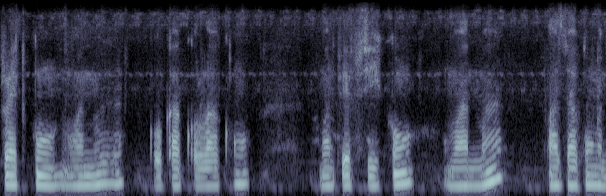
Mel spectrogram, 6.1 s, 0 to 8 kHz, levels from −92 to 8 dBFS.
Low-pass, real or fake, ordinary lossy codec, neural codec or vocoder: 7.2 kHz; real; Opus, 24 kbps; none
